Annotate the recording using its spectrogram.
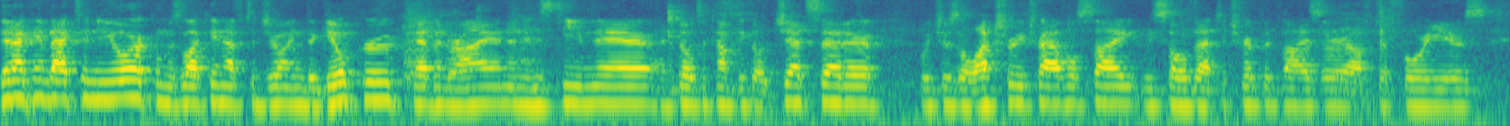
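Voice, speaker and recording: The delivery is very fast and monotone, with flat intonation and audible room echo. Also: man, fairly high pitch for a man, hardly any pauses. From Australia, Melbourne. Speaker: tech executive. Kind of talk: lecture. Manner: casual.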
